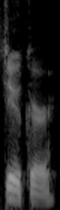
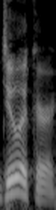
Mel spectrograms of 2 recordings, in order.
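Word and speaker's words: Duiker: when I read it I thought it was duker yeah but he said duecker yeah so yeah right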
